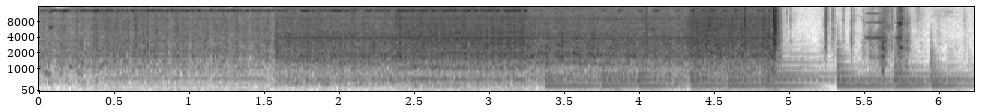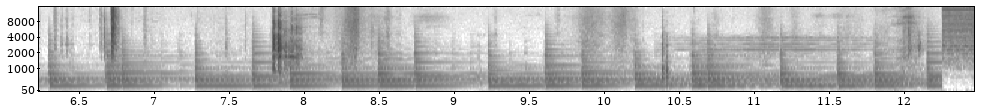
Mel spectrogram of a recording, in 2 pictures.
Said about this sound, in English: I drill a hole for the high-frequency speaker with a size of 32 mm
